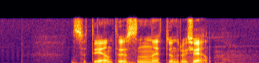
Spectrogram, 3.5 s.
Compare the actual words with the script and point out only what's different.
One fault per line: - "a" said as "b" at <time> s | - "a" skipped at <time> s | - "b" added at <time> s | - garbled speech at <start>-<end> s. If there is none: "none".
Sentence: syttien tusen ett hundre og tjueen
none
